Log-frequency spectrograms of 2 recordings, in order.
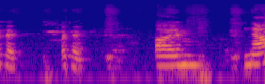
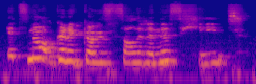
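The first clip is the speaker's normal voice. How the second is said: ordinary talk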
